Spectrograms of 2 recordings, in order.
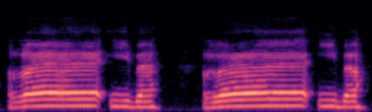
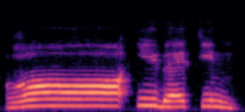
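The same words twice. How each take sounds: First: Light, held first vowel in غائبة, almost eh; wrong light alif. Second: Slow, heavy first vowel in غائبة; correct heavy alif. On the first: Teacher shows the mistake, light alif. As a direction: say غائبة with a thin, fronted long aa. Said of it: "No, that's wrong". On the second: Teacher models the right way, heavy alif. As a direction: hold غائبة with a dark, full back aa. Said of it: "pronounce it in a right way". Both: Shown as a demonstration.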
